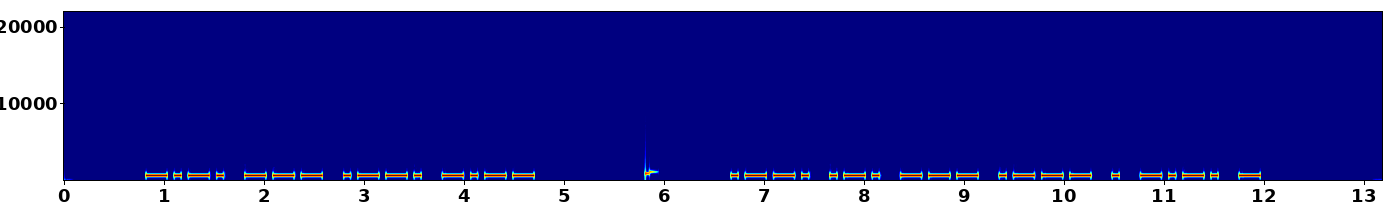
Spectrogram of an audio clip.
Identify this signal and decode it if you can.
Morse code, heard as a keyed tone, about 17 wpm, 700 Hz. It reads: COPY PROJECT
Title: Sentences from Top 1400 Words - New Word Drill - 17wpm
